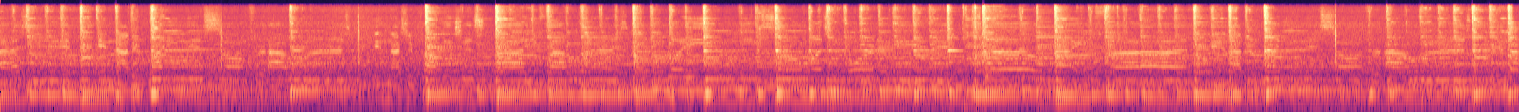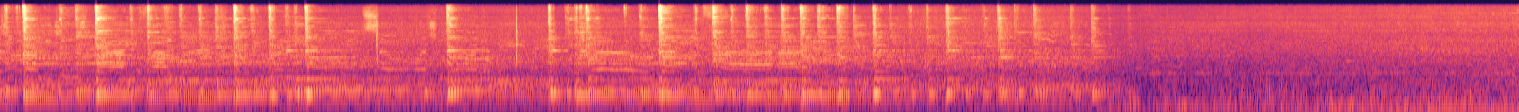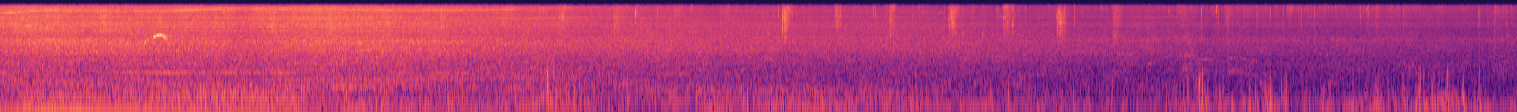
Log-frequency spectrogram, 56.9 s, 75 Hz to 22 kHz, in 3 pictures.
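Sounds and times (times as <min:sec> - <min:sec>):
fingerpicked acoustic guitar: 0:00.0 - 0:50.6
street noise: 0:00.0 - 0:56.9
wind rumble on microphone: 0:00.0 - 0:56.9.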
